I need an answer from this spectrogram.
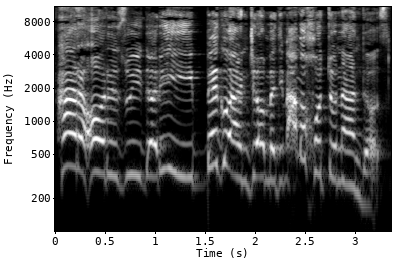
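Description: Brief: reader voices a coaxing crowd, high and shouted. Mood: pleading. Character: pleading crowd of onlookers, many adults.

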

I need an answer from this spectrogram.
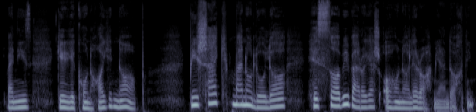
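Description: A woman narrating a first-person novel in a soft, expressive storytelling manner. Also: fairly low pitch, dry recording, clean studio sound. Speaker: audiobook narrator.

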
